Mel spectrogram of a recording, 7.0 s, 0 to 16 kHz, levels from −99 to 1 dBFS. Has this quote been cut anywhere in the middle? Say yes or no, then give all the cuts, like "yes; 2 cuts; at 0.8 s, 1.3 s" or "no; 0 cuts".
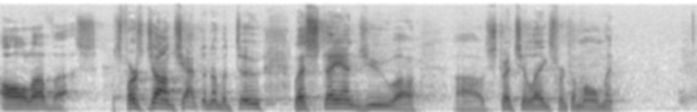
yes; 2 cuts; at 1.1 s, 5.7 s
